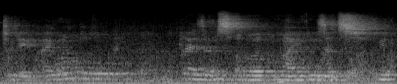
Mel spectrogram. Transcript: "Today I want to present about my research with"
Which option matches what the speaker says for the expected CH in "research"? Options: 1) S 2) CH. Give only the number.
1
